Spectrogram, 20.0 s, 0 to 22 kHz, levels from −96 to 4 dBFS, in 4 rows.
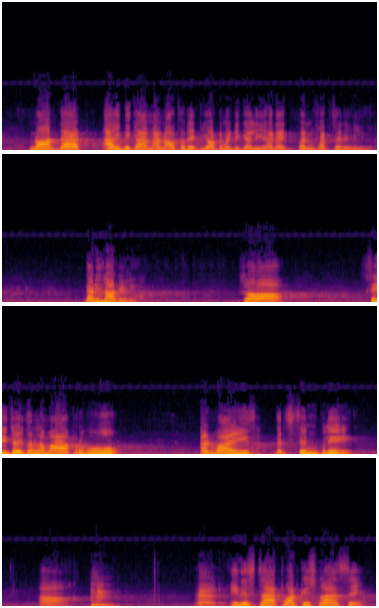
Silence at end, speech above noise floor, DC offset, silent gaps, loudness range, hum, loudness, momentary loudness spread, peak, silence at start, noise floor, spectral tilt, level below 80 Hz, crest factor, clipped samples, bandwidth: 0.15 s; 30 dB; under 0.1%; none; 7 LU; none; -26 LUFS; 13 LU; -12 dBFS; 0.35 s; -56 dBFS; -7 dB/octave; -58 dBFS; 16 dB; under 0.1%; 10 kHz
